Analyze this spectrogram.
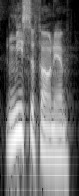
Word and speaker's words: misophonia: me sir all right be good yourselves so misophonia I want to make sure that I was saying it correctly it's misophonia it says hatred of sound I know someone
